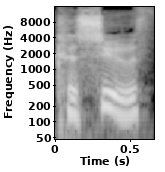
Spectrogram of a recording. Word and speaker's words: Kossuth: Oddly enough, there's also a county called Kossuth, that's how we pronounce it, but it's named after Kossuth Lajos, the hero of the 1840s Hungarian Revolution.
